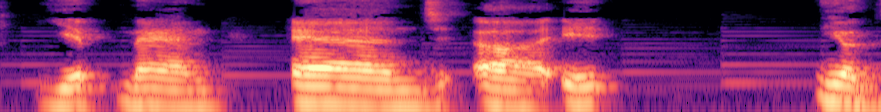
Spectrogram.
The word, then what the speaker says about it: Ip Man: a why a Lacroix of a y on the beginning of that I sound Yip Man and uh it you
